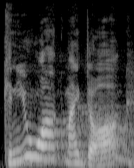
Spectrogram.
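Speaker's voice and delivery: slow, lightly put-on sweet voice; imitating her. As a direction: drag out the odd request. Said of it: "She says".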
